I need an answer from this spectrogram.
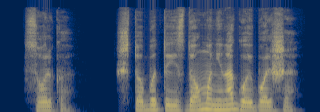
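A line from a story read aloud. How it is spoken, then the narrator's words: Stern. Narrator (Russian): строго сказал Славка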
